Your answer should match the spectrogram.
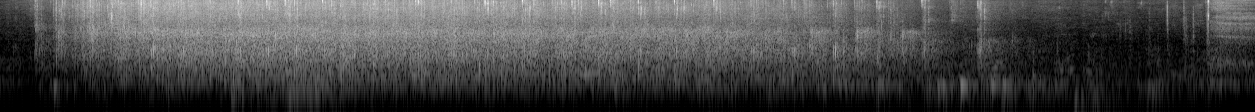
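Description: Audience applauding in a large hall, building up within the first second and dying away over the last few seconds.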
